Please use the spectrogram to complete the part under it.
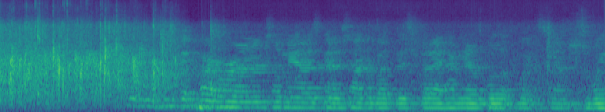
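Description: A group of young men and women sings together.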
